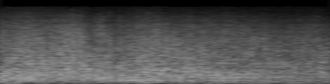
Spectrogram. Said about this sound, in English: Soviet-era helicopter gunships roar overhead over a road jammed with military trucks belching noxious diesel fumes.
